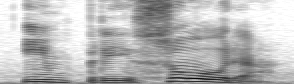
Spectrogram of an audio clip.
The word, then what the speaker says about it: impresora: Es porque la voz se carga en esa sílaba. Decimos impresora, ¿cierto?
